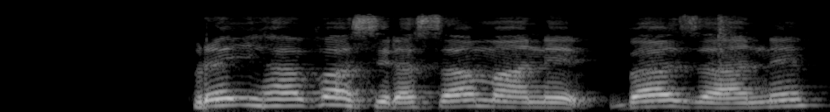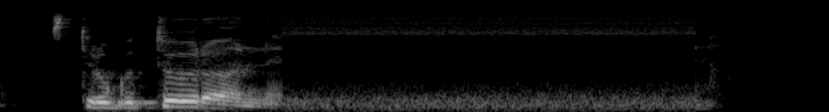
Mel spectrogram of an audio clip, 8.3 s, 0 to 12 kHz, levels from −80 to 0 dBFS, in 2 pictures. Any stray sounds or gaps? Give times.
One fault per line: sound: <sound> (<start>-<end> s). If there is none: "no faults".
no faults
